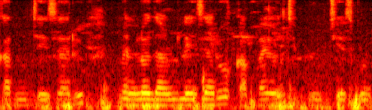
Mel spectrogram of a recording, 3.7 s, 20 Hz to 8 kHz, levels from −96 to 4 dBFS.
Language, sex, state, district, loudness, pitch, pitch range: Telugu, female, Andhra Pradesh, Guntur, -29 LUFS, 160 Hz, 160-165 Hz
